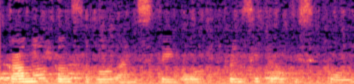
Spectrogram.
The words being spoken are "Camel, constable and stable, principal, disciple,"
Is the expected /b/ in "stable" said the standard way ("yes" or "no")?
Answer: no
